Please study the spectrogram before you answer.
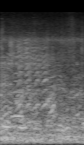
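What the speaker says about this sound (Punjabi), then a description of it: "ਇਹ ਬੱਕਰੀਆਂ ਆ ਗਈ" Goats at a livestock market before Eid, bleating in a dense, continuous chorus close by, mixed with crowd chatter.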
